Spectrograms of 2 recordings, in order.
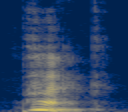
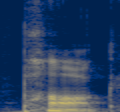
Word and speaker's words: Paak: about the bruno mars anderson park or pac how do you say it pack but it's p-a-a-k park i present to you park isn't it anderson park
